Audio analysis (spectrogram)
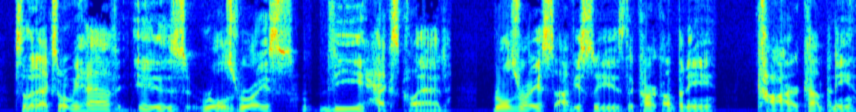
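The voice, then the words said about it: Midwestern American accent. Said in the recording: “There's that Midwest accent again.”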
